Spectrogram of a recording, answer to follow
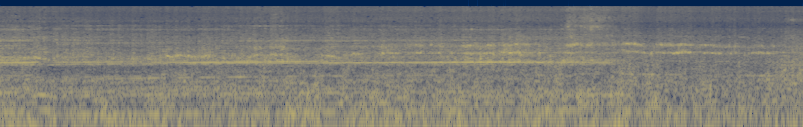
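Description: Motorcycle ridden along a highway as it picks up speed: engine and road noise under a heavy rush of wind on the microphone. A thin steady high tone runs over it, rising slightly, and drops away about eight seconds in.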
